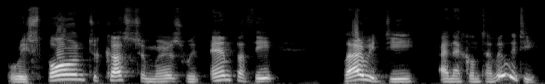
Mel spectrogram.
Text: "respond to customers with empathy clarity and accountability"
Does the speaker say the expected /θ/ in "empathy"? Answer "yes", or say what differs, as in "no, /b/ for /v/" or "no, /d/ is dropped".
yes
